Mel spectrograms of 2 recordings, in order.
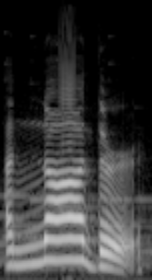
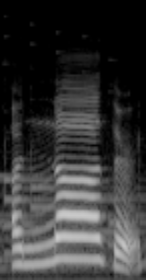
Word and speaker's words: another: 然后我们再看另外一个字， another，这个字呢， made up by 3-7 alphabets，可是它在发音的地方有三段， another，高音在第二段。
